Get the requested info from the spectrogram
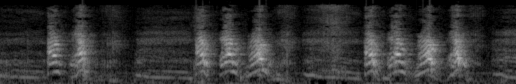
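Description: A pug barking in quick bursts: two barks, then three, then four.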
